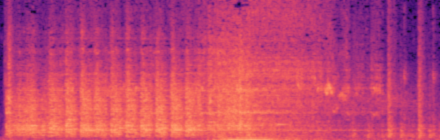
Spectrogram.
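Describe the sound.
A car engine cranking on a frozen, snowy winter morning: a rapid, rhythmic train of starter pulses for about two seconds, then a brief low rumble that fades instead of settling into a steady idle.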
